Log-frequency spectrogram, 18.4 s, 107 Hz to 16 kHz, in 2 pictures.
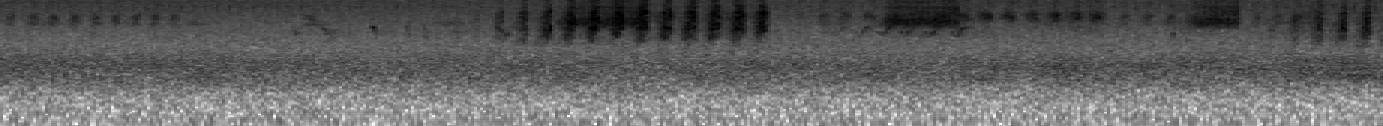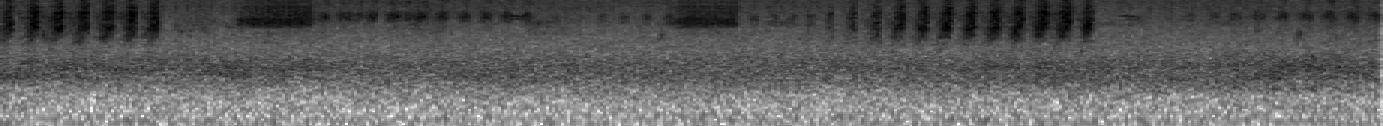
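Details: On 15 July 2019 in the Sierra de Gredos, a long-winged male meadow grasshopper (Pseudochorthippus parallelus erythropus) gives his calling song: bursts of fast, buzzy rasping lasting 1–2 seconds, every few seconds, with shorter scrapes between, over faint hiss.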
